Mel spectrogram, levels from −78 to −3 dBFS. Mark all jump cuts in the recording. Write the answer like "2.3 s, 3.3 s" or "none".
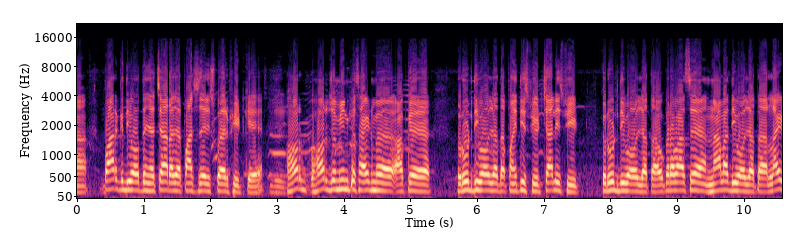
none

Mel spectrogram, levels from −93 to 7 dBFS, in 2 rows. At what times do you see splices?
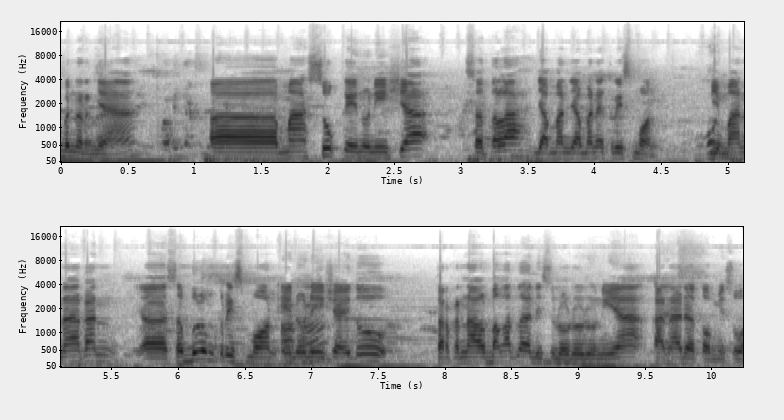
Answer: none

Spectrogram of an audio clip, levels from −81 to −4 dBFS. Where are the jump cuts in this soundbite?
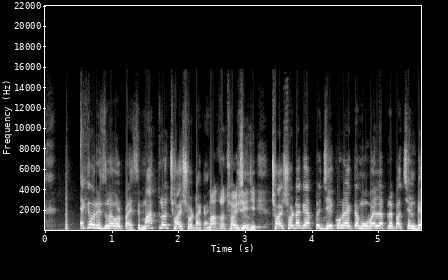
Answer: none

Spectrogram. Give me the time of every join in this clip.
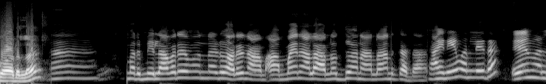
1.3 s, 4.1 s

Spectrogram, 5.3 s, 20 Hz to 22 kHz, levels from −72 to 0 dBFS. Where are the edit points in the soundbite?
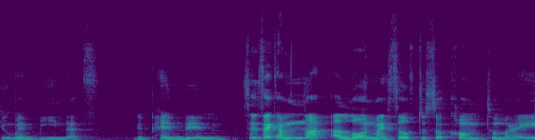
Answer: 2.3 s

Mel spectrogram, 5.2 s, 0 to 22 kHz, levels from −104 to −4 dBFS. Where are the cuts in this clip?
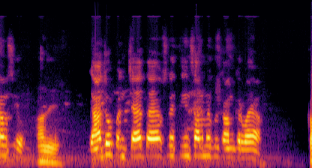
none

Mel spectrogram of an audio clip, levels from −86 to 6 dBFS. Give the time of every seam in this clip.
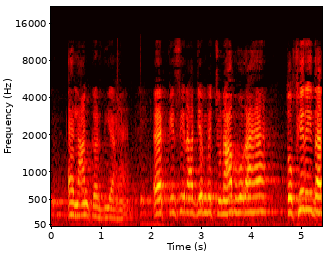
1.9 s

